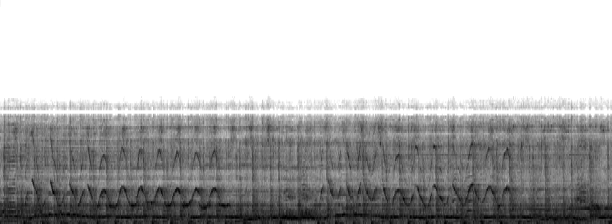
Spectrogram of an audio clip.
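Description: Balkan folk dance music: a wavering melody over a quick, steady drum beat, with runs of repeated high swooping notes in two passages.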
